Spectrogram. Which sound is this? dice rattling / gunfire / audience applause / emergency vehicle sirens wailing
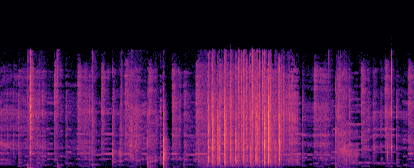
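dice rattling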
